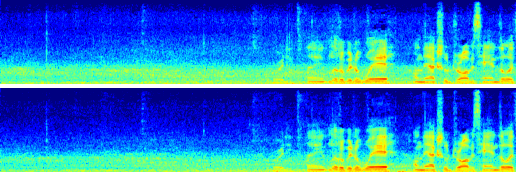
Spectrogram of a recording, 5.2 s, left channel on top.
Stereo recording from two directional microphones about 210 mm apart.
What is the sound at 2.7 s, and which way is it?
Speech, 30° right (ahead or behind).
